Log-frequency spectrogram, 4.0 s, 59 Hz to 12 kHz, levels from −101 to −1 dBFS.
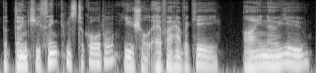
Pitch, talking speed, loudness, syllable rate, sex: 105 Hz, 230 wpm, -17 LUFS, 4.8 syllables/s, male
